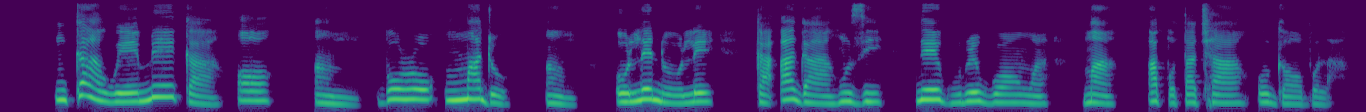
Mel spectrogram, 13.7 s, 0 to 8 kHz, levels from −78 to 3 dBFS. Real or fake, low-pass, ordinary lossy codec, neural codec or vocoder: fake; 7.2 kHz; none; codec, 44.1 kHz, 7.8 kbps, Pupu-Codec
